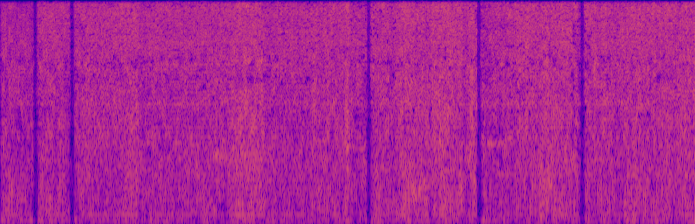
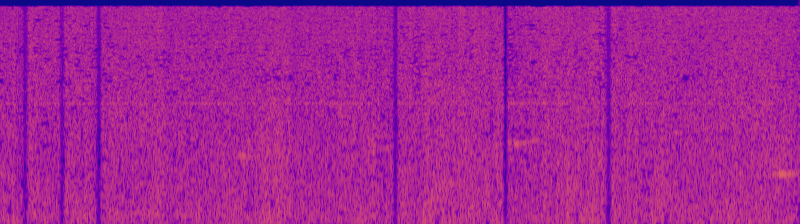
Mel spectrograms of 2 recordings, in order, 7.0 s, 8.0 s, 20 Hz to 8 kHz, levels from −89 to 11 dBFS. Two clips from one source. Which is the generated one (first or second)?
first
